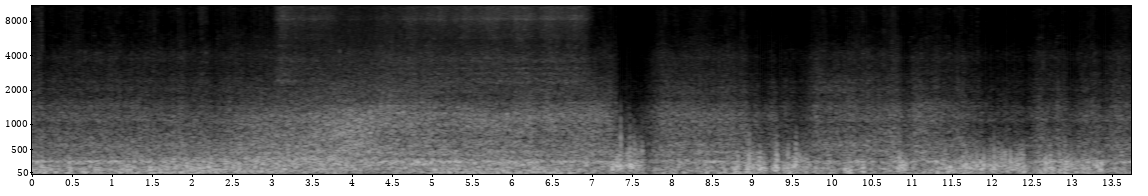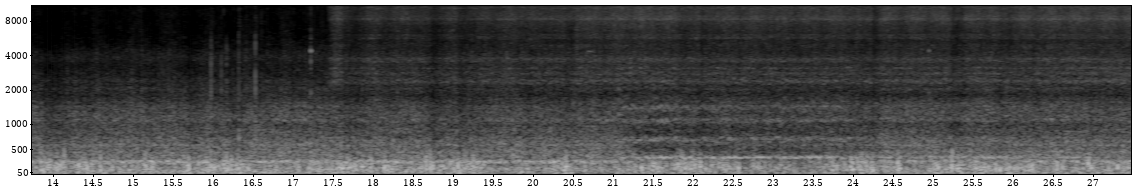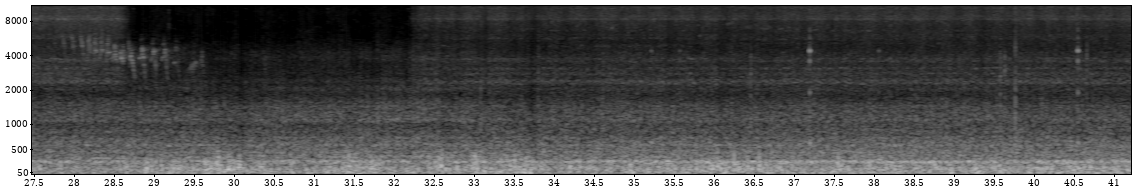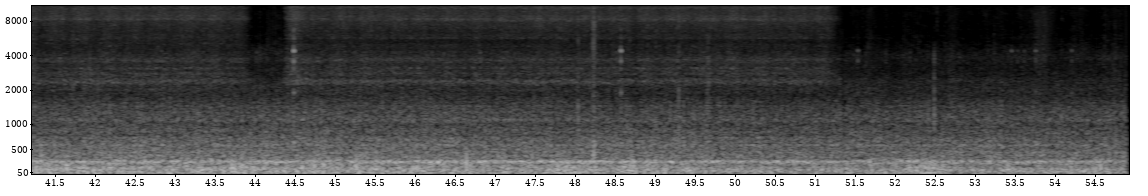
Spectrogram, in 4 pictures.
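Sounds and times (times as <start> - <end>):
tyres rolling on asphalt: 0.0 - 28.5, 29.8 - 54.9
wind noise on microphone: 0.0 - 54.9.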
